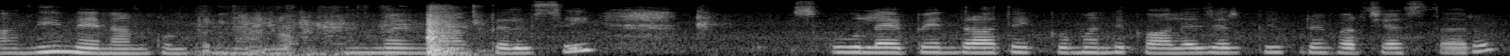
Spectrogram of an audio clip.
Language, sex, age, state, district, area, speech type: Telugu, female, 18-30, Andhra Pradesh, Palnadu, rural, spontaneous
